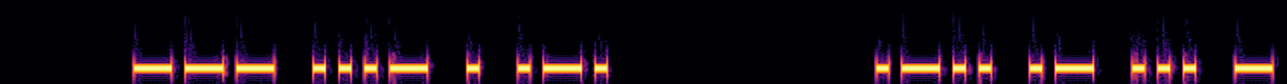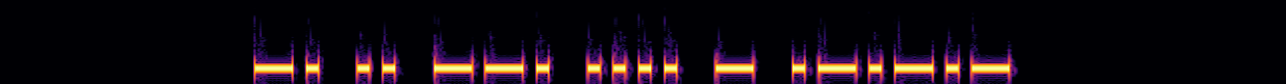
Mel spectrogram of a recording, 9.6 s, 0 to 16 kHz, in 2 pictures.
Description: Morse code, heard as a keyed tone, about 25 wpm, 700 Hz. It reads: OVER LAST NIGHT.
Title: 3x Word-Spacing - Sentences from Top 300 Words - 25wpm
